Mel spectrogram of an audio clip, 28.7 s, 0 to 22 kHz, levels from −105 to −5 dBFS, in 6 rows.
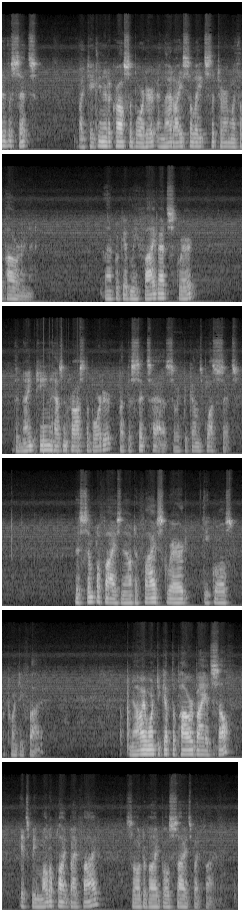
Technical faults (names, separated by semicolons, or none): processor overload crackle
